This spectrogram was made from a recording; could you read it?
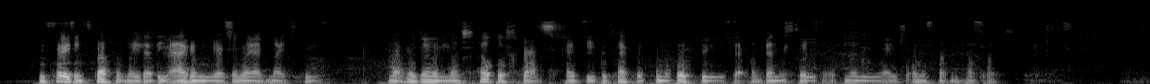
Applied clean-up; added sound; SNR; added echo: neural separator model SepFormer DNS4.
